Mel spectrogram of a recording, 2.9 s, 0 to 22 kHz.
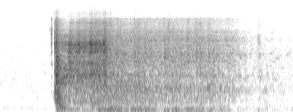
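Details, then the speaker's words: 1968 VW Type 3 original fuel injection, cold start problem with correct computer fitted: about two seconds of steady cranking that never catches then dies away; injection starved of fuel. "Yeah, it's like it doesn't know it's supposed to start."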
